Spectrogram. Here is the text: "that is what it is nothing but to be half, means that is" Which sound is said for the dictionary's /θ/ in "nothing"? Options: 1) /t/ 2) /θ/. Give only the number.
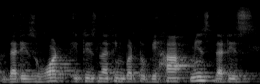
1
